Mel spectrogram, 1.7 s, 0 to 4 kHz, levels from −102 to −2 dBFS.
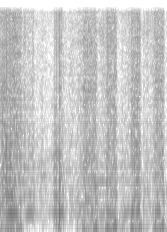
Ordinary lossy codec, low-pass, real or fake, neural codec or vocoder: none; 3.6 kHz; fake; vocoder, 22.05 kHz, 80 mel bands, WaveNeXt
